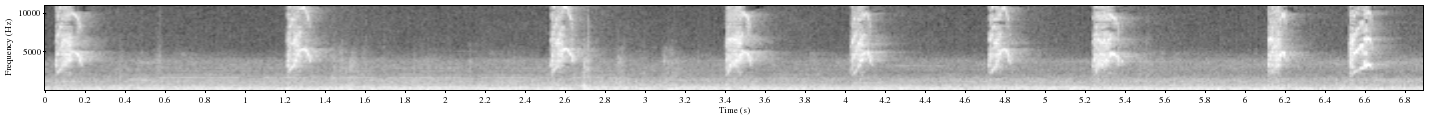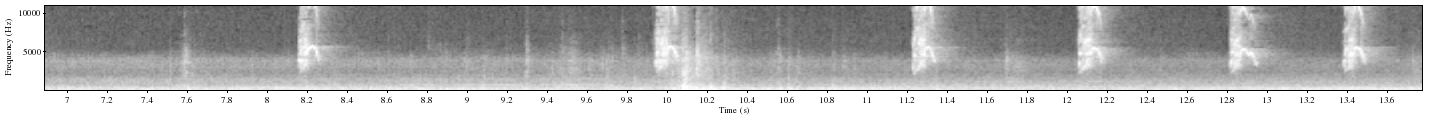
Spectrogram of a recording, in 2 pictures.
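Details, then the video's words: A pet degu named Bambam barking after mating: short, sharp, high-pitched bursts repeated roughly every second, some in close pairs, over a steady low background hum. "Degu Barking (post mating)"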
